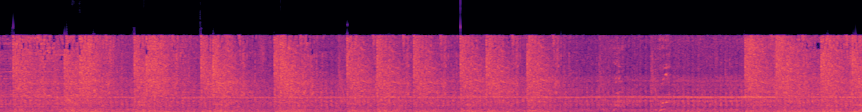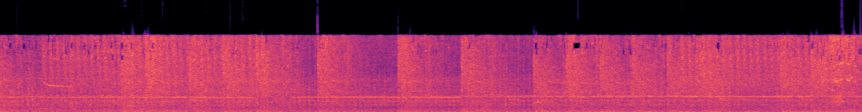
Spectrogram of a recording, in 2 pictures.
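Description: A multi-barrel gun fires rapid bursts of shots.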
